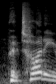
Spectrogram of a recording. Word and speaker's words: patati: That's me saying patati rhymes with hottie, so it's a hottie patati.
